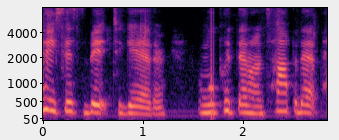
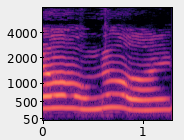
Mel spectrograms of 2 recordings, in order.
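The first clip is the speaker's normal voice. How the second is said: put-on crying voice, boo-hooing, higher pitch; 7 semitones higher than usual. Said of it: "I was crying".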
